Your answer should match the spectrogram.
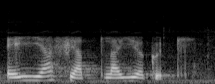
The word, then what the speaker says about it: Eyjafjallajökull: The pronunciation is Eyjafjallajökull.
